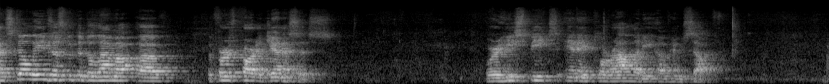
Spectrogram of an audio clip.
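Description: A man speaks with animation in a room with a slight echo.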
